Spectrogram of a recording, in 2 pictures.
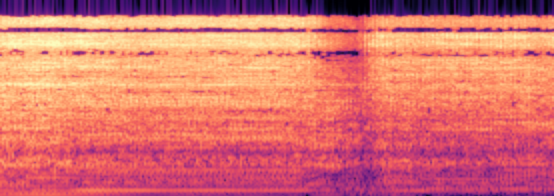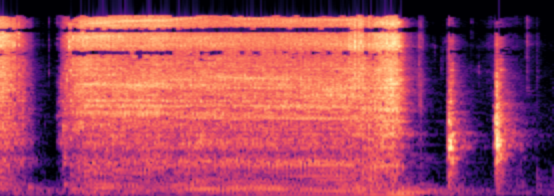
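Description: A power tool whirs loudly at close range, then stops.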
